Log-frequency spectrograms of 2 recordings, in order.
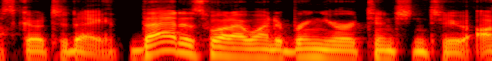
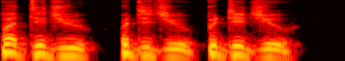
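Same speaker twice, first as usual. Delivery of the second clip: pushy, badgering, interrupting, cutting-in voice. Retelling an interviewer who keeps cutting off a guest: imitating an interviewer cutting in. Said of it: "Then she'd be like".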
